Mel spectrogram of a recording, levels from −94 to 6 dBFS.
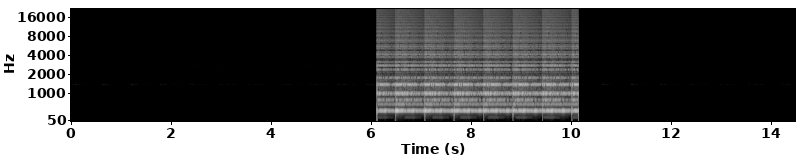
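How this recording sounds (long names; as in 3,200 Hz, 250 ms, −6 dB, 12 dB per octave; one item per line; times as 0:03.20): a buzz of ramps at a fixed pitch in blocks of 32 samples
tremolo saw down 1.7 Hz, depth 70%
a shimmering, thickened sound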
